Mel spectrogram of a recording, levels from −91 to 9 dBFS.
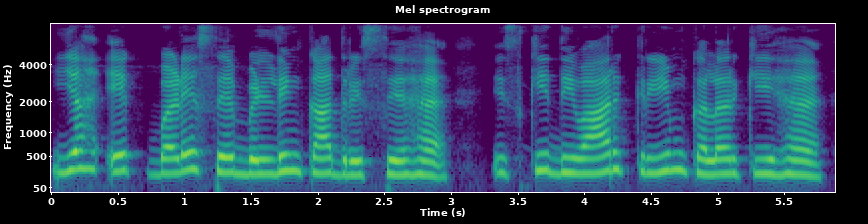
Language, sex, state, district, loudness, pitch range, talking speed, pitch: Hindi, female, Jharkhand, Palamu, -16 LUFS, 220-260 Hz, 145 wpm, 230 Hz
